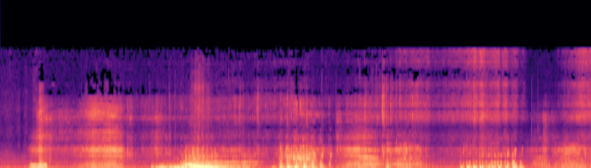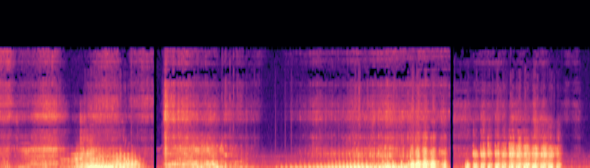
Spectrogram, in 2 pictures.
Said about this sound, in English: So to voice the dinosaur for this film, crows and ravens were called in, and marine animals were as well. Well, mainly dolphins, probably for the clicks.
